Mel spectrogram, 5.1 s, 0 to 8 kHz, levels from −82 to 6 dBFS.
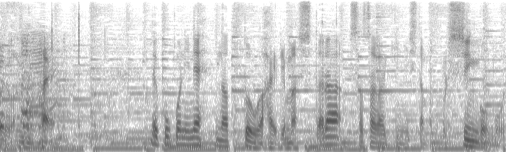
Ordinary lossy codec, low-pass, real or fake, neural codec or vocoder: none; none; real; none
